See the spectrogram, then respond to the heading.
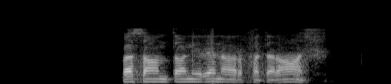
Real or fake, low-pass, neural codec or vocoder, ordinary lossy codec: real; 5.4 kHz; none; AAC, 24 kbps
